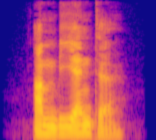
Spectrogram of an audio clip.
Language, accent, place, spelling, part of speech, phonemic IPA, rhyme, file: German, Germany, Berlin, Ambiente, noun, /ˌamˈbi̯ɛntə/, -ɛntə, De-Ambiente.ogg
- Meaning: ambiance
